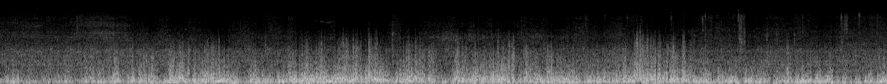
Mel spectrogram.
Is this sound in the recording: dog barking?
no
